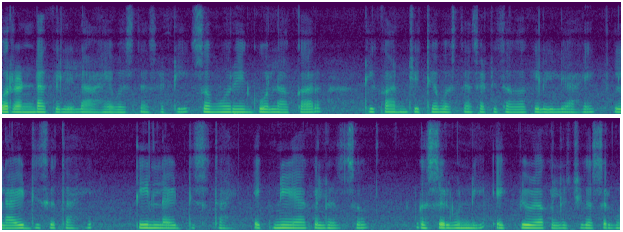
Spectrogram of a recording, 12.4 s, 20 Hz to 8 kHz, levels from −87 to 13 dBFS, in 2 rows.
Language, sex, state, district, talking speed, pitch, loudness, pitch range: Marathi, female, Maharashtra, Pune, 140 wpm, 200 Hz, -20 LUFS, 195-210 Hz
